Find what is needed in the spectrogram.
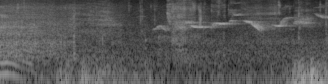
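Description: Birds chirping with short high calls about two seconds in, over a low rumble. Near the end a heavy dull thump as the large frozen ice cream block is set down upright on the wooden table.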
